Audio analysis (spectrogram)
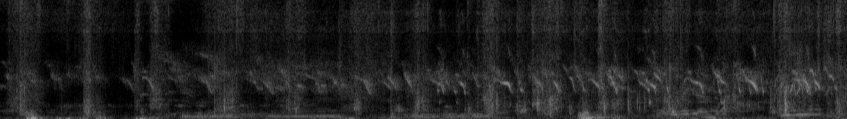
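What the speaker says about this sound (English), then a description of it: "Now that I get to feed all the chickens," A flock of farm chickens clucks and chatters steadily as they gather for feeding, many birds overlapping at moderate distance, with a few sharper squawks and a faint voice in the background.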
